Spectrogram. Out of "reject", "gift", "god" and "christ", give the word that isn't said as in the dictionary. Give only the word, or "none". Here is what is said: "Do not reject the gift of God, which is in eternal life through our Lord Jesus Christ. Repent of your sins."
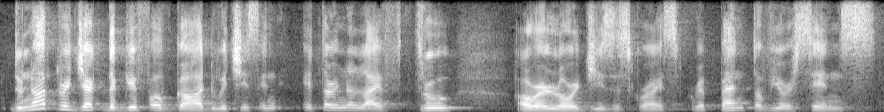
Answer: none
